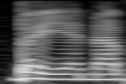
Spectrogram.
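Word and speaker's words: Banyana: How do they pronounce it? Bayana.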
